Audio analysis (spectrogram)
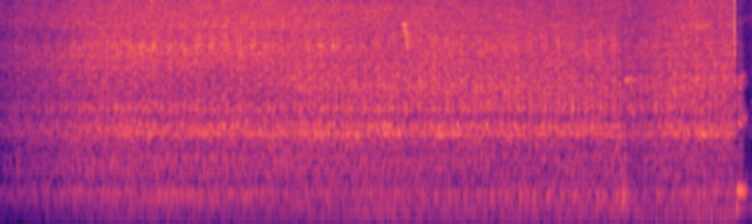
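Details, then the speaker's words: Ford Ranger diesel idling cold, rough and uneven, shaking more than it used to; missing on one cylinder, blamed on a heater (glow) plug. "Hear that? It's missing in one cylinder."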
